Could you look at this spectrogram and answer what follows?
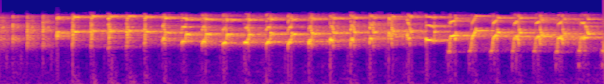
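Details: Lovebird in ngekek: high, scratchy chattering delivered in a quick but uneven rhythm, with scattered shriller squeaks near the end.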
